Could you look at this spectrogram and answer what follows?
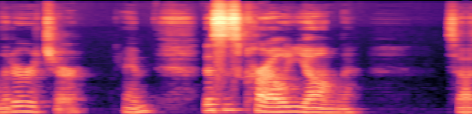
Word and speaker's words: Jung: him this is Carl Jung so I know it looks like John but it's pronounced with it like a Y sound so young then so at first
